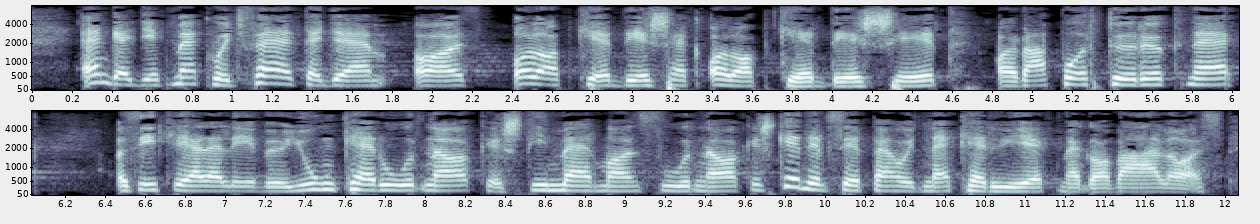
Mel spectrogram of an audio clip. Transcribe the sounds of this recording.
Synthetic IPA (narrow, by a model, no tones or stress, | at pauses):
ʔɛŋɡɛɟːeːkmɛkho̞cfɛlt̪ɛɟɛmɒzɒlɒpkeːrd̪eːʃɛkʰɒlɒpkeːrd̪eːʃeːt̪ɒrɒpo̞rt̪øːɾø̞knɛk | ɒzit̪liɛlɛleːvøːjuŋkɛɾuːrnɒkeːʃt̪imːɛrmɒnsuːrnɒkeːʃkeːrneːmseːpɛnho̞ɟnɛkɛɾyjekmɛɡɒvaːlɒ̰st̪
